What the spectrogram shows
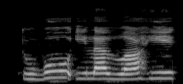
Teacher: Munfasil artinya terpisah, yakni antara mat dengan hamzah terdapat pada kata yang berbeda. Panjangnya 4-5 harakat. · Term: Mat jaiz munfasil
